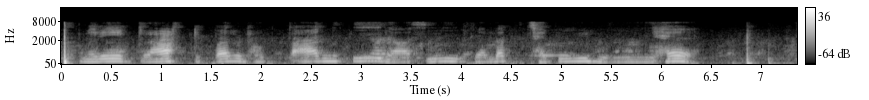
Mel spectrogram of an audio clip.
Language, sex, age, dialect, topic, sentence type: Hindi, female, 51-55, Marwari Dhudhari, banking, statement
